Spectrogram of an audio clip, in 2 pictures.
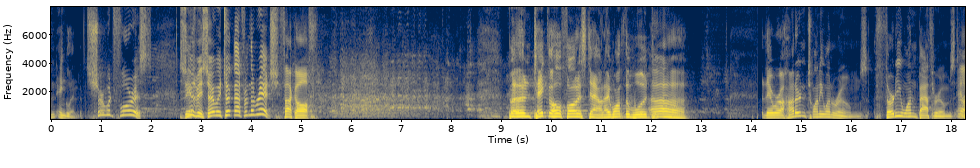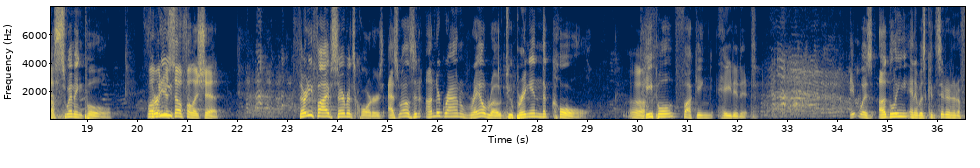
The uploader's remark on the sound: Recorded live in Las Vegas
